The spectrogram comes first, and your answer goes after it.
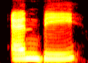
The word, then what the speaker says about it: NB: to use this term NB it might it's pronounced like the letter N the letter B but it's it's spelled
